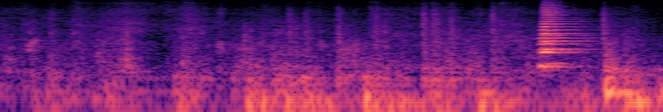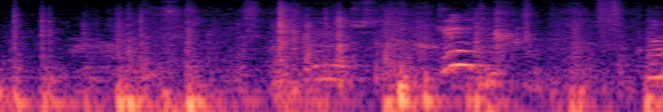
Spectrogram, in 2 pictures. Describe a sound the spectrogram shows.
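Footsteps thud down wooden stairs.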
